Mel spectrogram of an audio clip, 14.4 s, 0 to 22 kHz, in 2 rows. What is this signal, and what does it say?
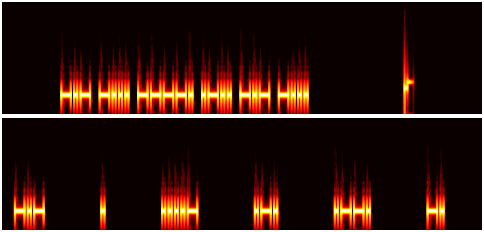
Morse code, heard as a keyed tone, about 25 wpm, spaced as for 13 wpm, 700 Hz. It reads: KB9LKB KE4RPN
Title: USA Call Signs - 6 Characters - 6x Character Spacing - 25wpm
